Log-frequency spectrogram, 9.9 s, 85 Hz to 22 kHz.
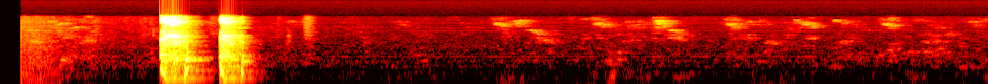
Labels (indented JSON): {
  "expert_labels": [
    {
      "quality": "ok",
      "cough_type": "dry",
      "dyspnea": false,
      "wheezing": false,
      "stridor": false,
      "choking": false,
      "congestion": false,
      "nothing": true,
      "diagnosis": "COVID-19",
      "severity": "mild"
    }
  ]
}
